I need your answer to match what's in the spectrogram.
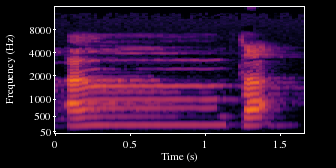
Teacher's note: pengucapannya begini ketika an itu udah begini Pak si lidah kita si ujung lidahnya udah siap-siap ngucapin ta ditambah dengan ghunah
